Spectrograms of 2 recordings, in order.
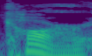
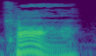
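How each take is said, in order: First: It is said with the r pronounced. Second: It is said with the r dropped.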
